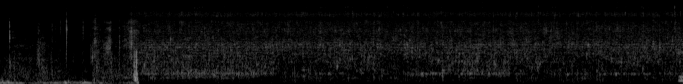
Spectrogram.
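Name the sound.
water stream trickling near trail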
